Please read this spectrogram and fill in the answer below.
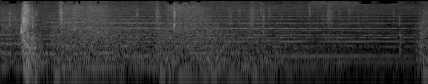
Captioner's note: door thuds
